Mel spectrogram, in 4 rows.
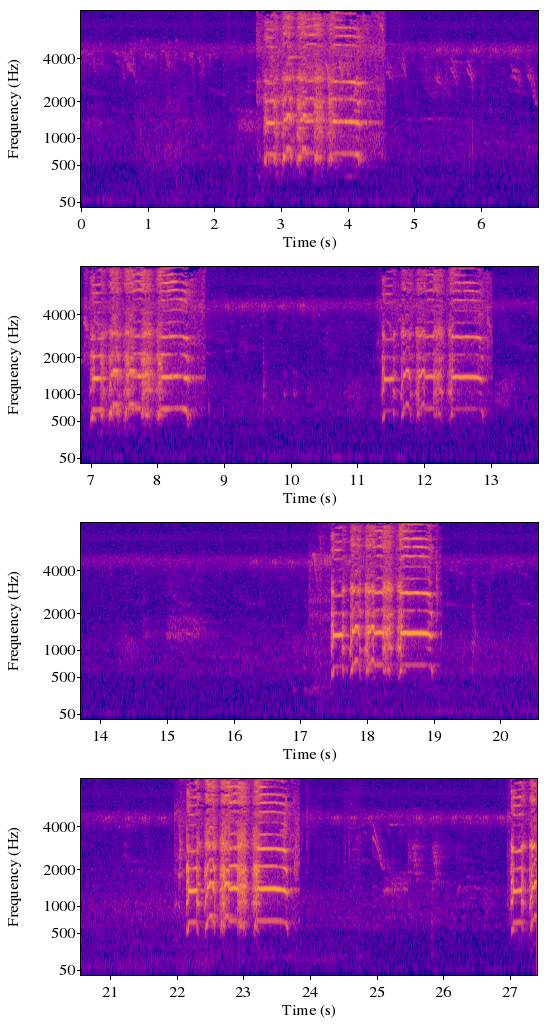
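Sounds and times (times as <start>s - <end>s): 
rooster crowing: 2.6s - 4.6s, 6.9s - 8.8s, 11.4s - 13.1s, 17.4s - 19.2s, 22.0s - 23.9s, 27.0s - 27.4s.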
